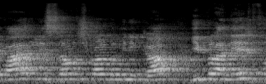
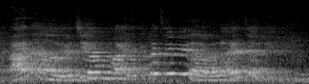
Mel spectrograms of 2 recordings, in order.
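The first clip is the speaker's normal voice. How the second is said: lovey-dovey sweet talk; giggly late night call; 4 semitones higher than usual. Retold or imitated. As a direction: coo it like a smitten teen. Lovers' phone call at night.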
